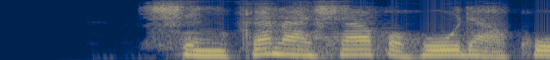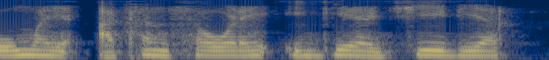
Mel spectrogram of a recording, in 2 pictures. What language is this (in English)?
Hausa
